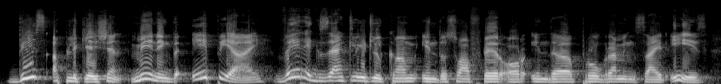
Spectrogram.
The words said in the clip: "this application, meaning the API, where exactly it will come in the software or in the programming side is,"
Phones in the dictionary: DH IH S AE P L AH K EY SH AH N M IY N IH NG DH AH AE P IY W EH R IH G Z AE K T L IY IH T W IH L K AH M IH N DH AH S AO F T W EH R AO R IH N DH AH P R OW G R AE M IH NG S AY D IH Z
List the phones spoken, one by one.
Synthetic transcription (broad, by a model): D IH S AE P L AH K EY SH AH N M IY N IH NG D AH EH P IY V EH R IH G Z AE K T L IY IH T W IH L K AH M IH N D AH S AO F T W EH R AO R IH N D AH P R OW G R AE M IH NG S AY D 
